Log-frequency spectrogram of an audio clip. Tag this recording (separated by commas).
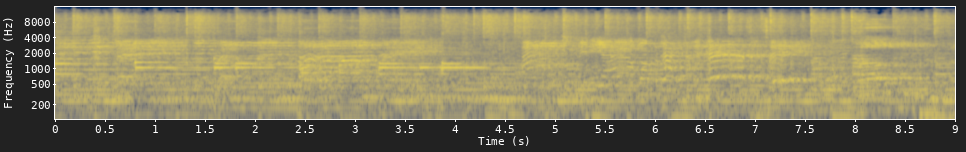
Music, Music of Latin America, Gospel music, Choir, Classical music, Singing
